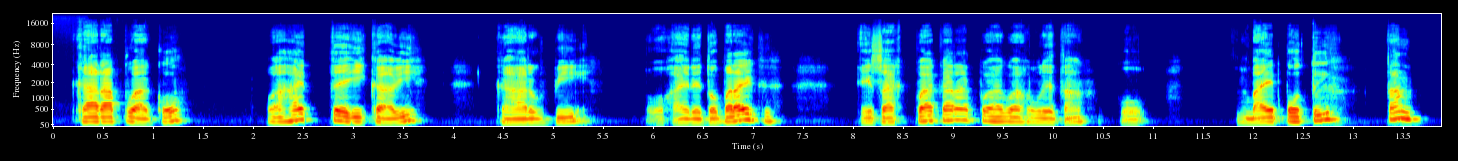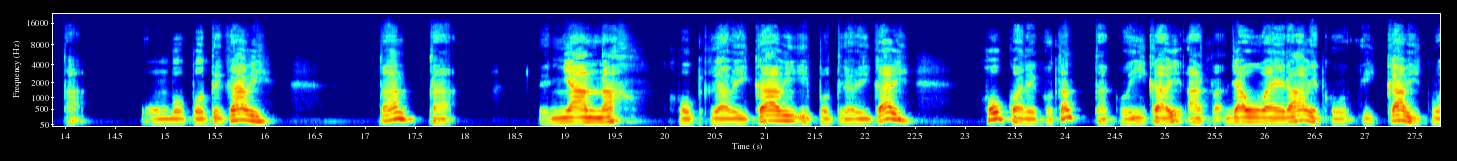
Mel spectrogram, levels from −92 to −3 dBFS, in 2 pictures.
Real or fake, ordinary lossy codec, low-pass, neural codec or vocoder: real; none; 19.8 kHz; none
